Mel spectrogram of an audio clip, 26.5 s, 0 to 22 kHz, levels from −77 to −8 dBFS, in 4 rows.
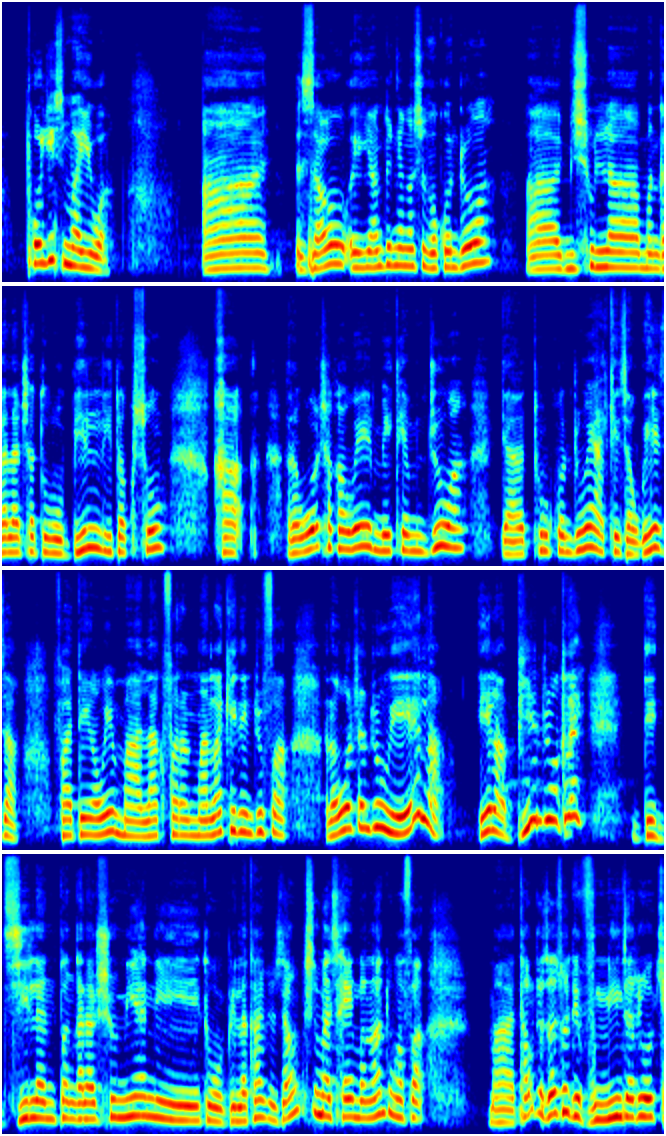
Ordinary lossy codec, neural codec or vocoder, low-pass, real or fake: none; codec, 44.1 kHz, 7.8 kbps, Pupu-Codec; none; fake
